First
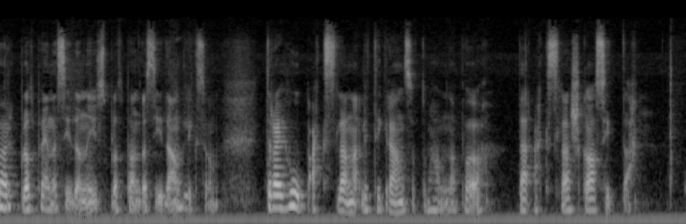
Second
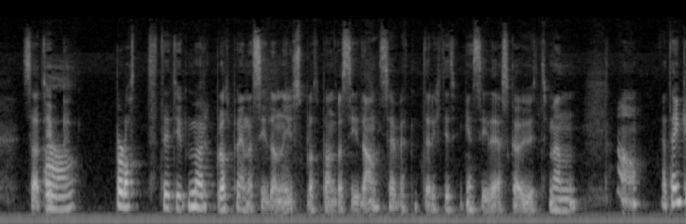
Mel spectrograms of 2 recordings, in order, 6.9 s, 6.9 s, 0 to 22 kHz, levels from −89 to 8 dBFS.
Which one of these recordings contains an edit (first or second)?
first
